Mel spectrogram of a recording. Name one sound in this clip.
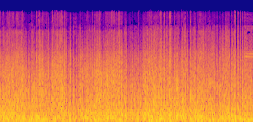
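Wind rushes and buffets loudly past a moving motorbike.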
